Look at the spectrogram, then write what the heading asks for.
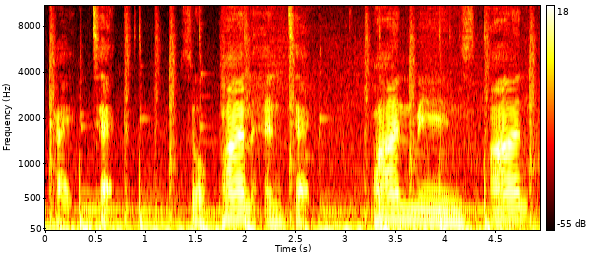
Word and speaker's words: pon: is really means on, O-N, but in Jamaica it's spelled, or in the lingo, it's pon. So you would add a P, like Peter, before it. So it's P-O-N, pon.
